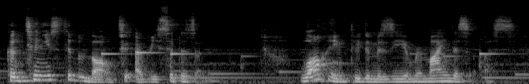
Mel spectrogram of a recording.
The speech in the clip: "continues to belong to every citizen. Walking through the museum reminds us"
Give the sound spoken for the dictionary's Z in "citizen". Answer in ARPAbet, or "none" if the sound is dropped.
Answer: Z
